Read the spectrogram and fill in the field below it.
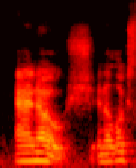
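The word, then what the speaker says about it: אנוש: the course they read this way and it's pronounced anosh anosh and it looks like this and it's man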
